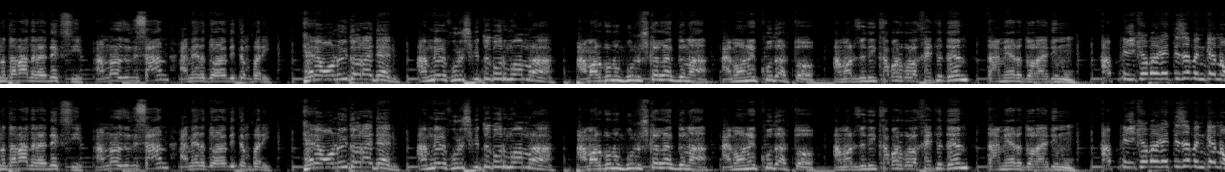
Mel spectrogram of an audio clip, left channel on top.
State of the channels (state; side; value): normal; both; correlation 0.95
